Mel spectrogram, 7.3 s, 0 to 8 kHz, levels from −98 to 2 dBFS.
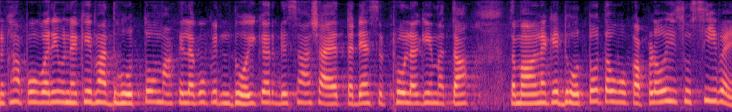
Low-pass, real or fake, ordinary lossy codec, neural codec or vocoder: none; fake; none; codec, 16 kHz, 4 kbps, FunCodec, trained on LibriTTS, 50 frames a second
